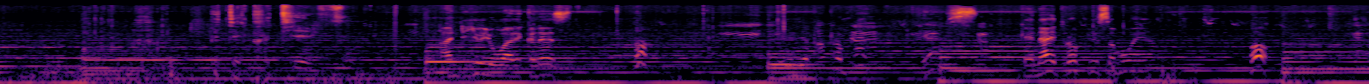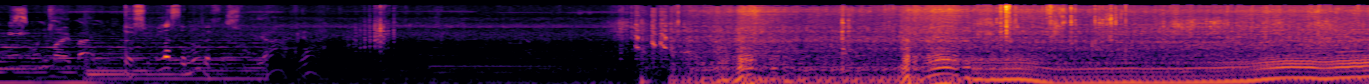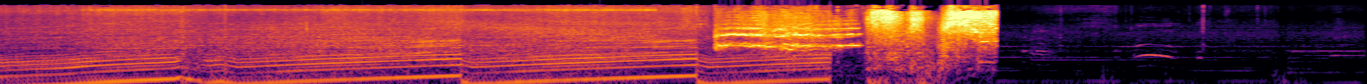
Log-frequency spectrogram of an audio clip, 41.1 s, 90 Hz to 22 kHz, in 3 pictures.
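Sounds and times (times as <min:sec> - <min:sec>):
engine revving through gear changes: 0:20.0 - 0:37.4
tyre screech: 0:34.5 - 0:37.4.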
